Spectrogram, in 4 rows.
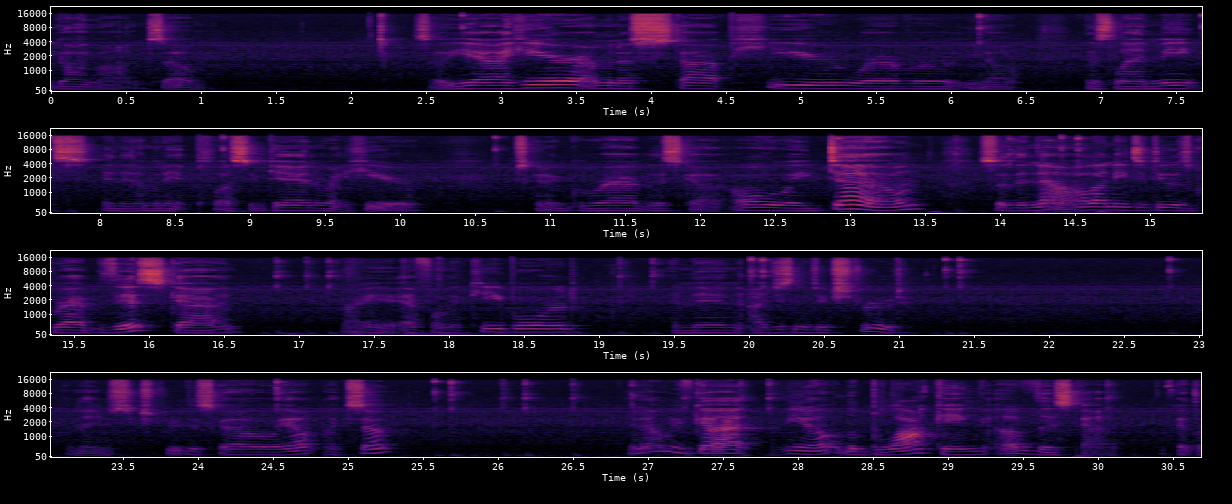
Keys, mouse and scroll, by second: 2.7-6.1 drag, 7.6 click, 8.8 click, 10.5-12.8 drag, 13.6 alt+middle click, 14.3 click, 14.7-16.8 alt+middle drag, 17.0 middle click, 17.4-18.3 typing, 19.1 middle drag, 20.0 right click, 21.2 click, 22.7-24.5 drag, 25.5 click, 26.0 middle click, 26.4 middle click, 27.2 middle click, 27.6 middle click, 30.0-30.6 alt+middle drag.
